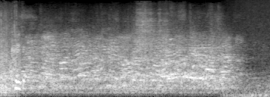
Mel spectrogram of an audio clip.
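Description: Indistinct chatter of many voices talking at once, with no single voice standing out. It dies away shortly before the end.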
